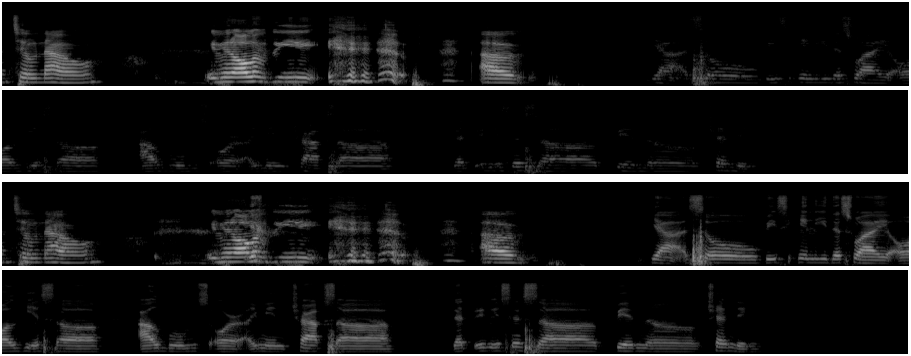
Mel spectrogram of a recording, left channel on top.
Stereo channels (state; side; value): normal; both; correlation 0.52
